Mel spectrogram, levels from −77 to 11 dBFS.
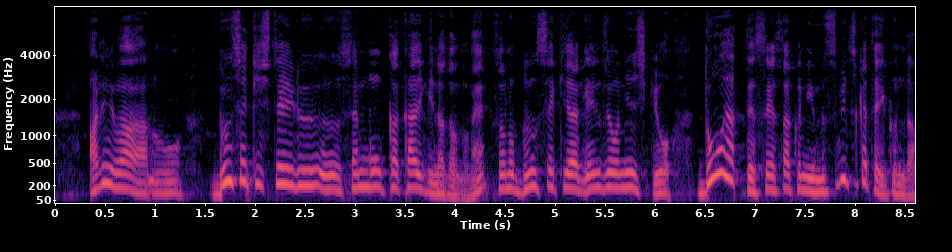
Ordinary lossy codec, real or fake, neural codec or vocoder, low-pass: none; fake; codec, 16 kHz, 4 kbps, FreqCodec, larger model; none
